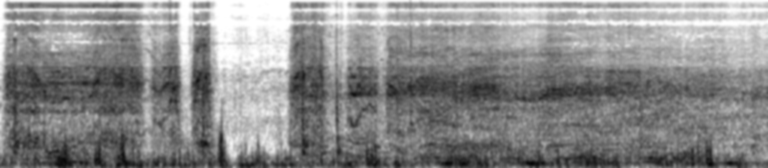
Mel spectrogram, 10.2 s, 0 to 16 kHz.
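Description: Electric drive motor and geartrain of a 1/10-scale RC rock crawler whining as it drives over dirt and rocks, the pitch wavering with the throttle and easing off briefly about three seconds in, over rough rumbling handling noise.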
